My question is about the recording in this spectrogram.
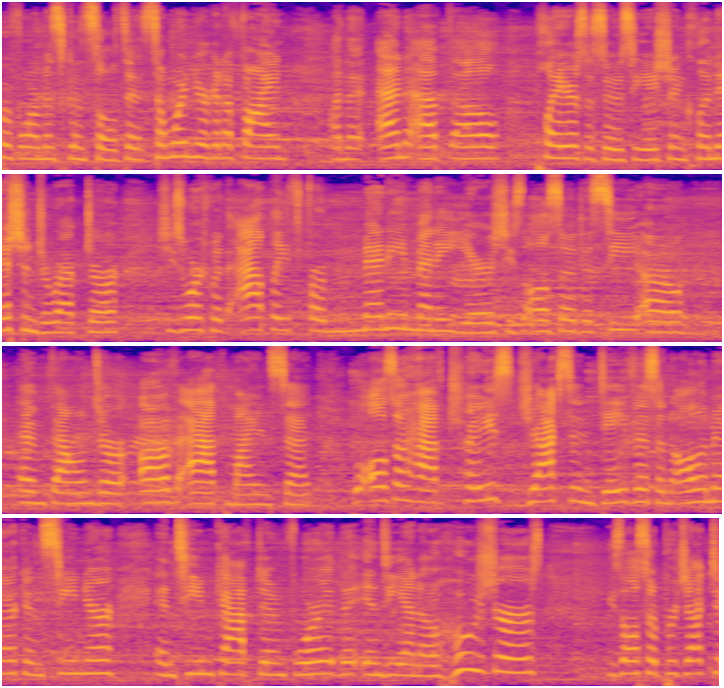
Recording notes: Recorded live from Fan Fest during the Men’s Final Four Championships in Houston, Texas.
